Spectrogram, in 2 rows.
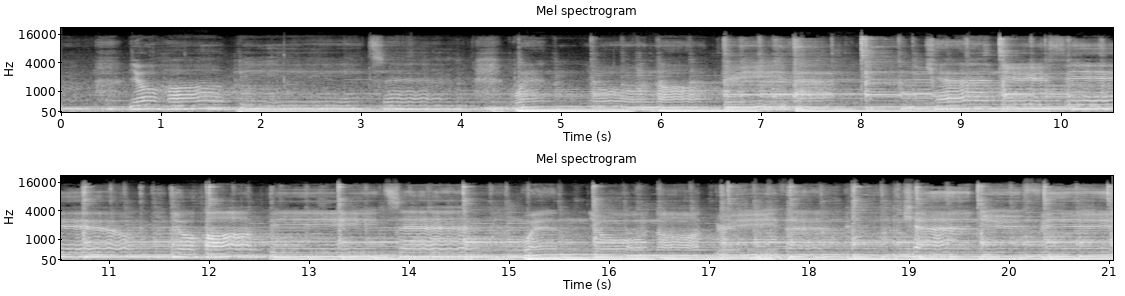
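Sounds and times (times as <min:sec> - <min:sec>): acoustic guitar strumming: 0:00.0 - 0:21.0
person singing: 0:08.4 - 0:21.0.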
